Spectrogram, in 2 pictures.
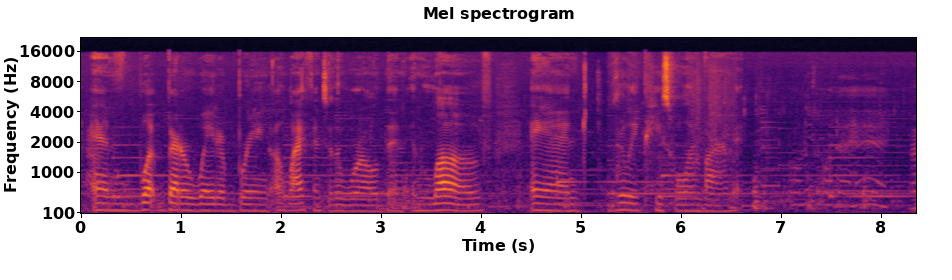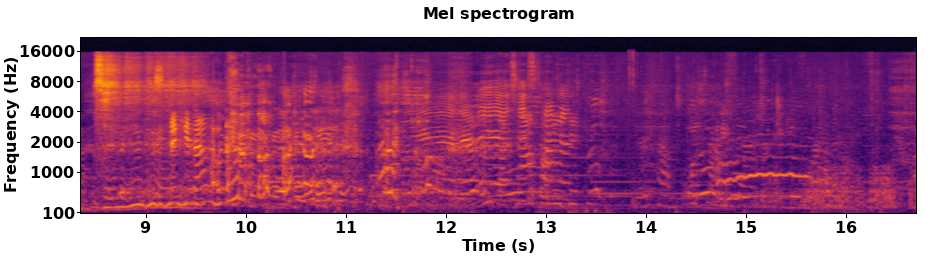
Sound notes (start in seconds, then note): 8.4 women laughing; 11.1 laughing; 14.4 groaning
